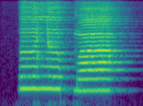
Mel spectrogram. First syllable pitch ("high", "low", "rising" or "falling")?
high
